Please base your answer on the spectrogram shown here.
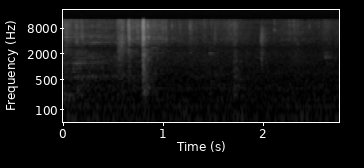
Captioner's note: sighing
